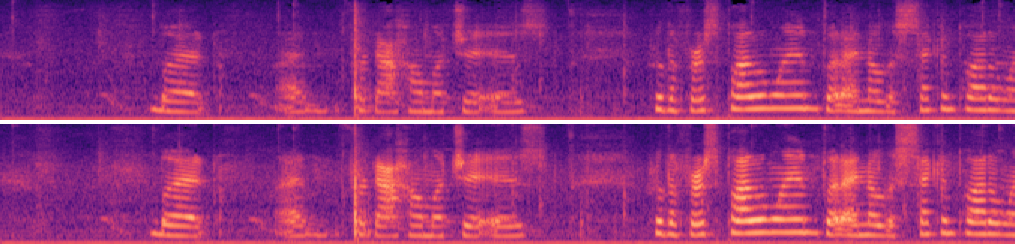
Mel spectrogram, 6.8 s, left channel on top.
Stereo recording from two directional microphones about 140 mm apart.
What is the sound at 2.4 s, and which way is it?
Speech, 20° left (ahead or behind).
